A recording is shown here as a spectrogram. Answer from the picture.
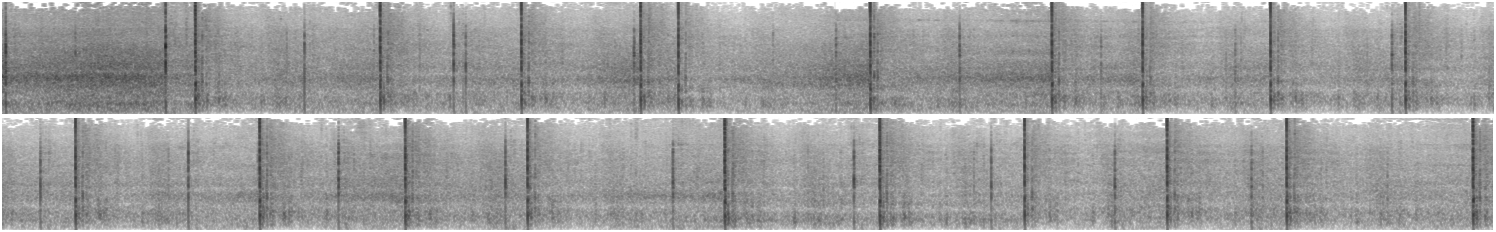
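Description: Aerial fireworks shells bursting one after another, about one sharp bang every second or so, over a steady background noise that is louder for the first two seconds.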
